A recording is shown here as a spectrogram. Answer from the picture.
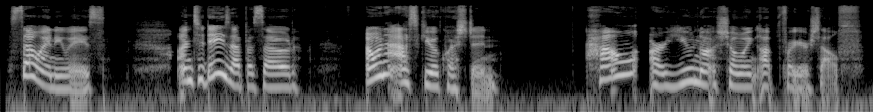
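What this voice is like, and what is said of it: Creaky, croaky voice from cold. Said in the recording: “I sound like a creaky frog during this episode, it's because I got a dang cold”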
